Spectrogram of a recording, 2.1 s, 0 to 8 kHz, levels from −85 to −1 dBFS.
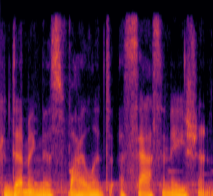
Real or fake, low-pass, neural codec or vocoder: real; 7.2 kHz; none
